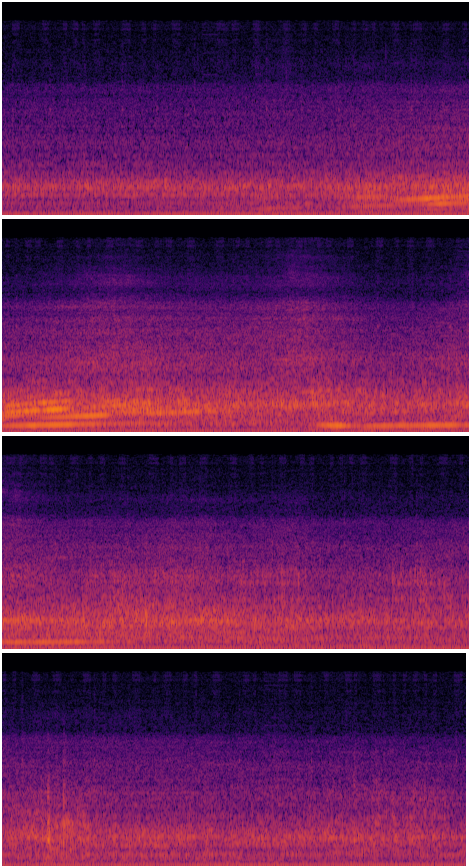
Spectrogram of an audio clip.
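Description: A car engine accelerating, its pitch rising for a few seconds and then holding steady, heard from inside a car's cabin over a constant low road and engine hum.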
